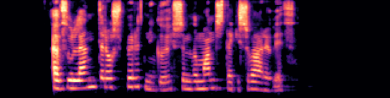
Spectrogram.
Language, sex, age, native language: Icelandic, female, 20-29, Icelandic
